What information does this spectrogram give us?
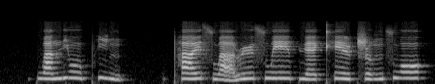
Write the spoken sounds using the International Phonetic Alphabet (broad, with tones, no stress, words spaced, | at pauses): pwa˧˥njo˥˧ʊ̯pʰi˥˩ŋ | pʰa˧˥ɪ̯ swä̰˨˩ɻɻ̩˥ swe˥ɪ̯pɥɛ˧˥kʰe˥˩ɪ̯ ʈ͡ʂɤ˧˥ŋswɔ˥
